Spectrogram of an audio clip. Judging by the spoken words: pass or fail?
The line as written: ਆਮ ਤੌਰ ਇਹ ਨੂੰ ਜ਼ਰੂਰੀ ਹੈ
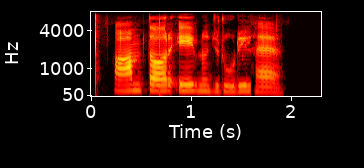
pass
